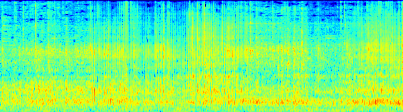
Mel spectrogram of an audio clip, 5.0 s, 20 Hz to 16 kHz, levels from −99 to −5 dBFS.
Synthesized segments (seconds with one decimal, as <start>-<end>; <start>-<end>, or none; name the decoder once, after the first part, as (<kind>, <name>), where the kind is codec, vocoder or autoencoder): 1.1-3.1 (vocoder, BigVGAN v2); 4.4-5.0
